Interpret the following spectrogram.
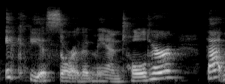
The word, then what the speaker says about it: ichthyosaur: to say this word if you look in the parentheses it tells you how to pronounce it so we can sound it out together Nick see a sore Ixia sore it's called an ichthyosaur the man told her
